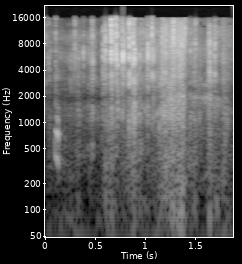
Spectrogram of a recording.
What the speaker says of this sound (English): Okay, let's open it. Crinkling.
